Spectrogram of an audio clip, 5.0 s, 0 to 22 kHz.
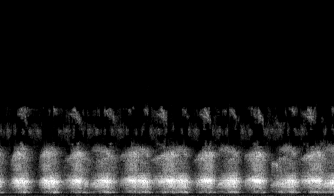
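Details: Frogs calling through a tropical storm at Driver in Australia's Northern Territory on 13 December 2013, captured by an unattended phone; broad grating croaks repeat in even swells, about ten in five seconds, with no other clear sounds.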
